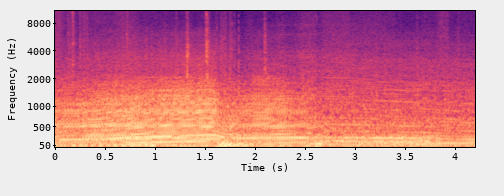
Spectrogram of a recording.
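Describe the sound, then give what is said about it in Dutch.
Twin-turbo 3-litre inline-six direct-injection petrol engine of a BMW M3/M4 type, rated 460 hp and 550 Nm, roars loudly and continuously as the car drives through a tunnel. “de kracht wordt geleverd door eh, de bekende 3 liter 6 in lijn, 2 turbo's, directe benzine-injectie. Nou, alle mooie technologie. Nou, tunneltje.”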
